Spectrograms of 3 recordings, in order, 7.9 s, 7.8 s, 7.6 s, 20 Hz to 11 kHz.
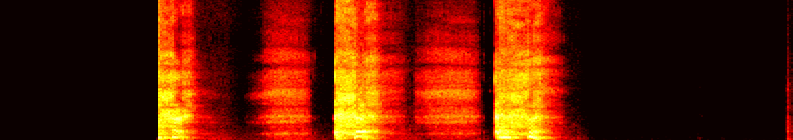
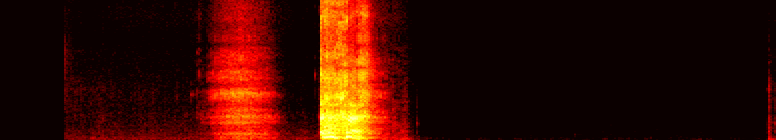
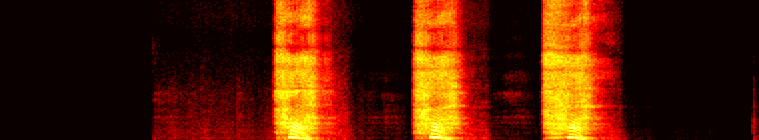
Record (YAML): three_cough_length: 7.9 s
three_cough_amplitude: 29085
three_cough_signal_mean_std_ratio: 0.33
cough_length: 7.8 s
cough_amplitude: 30863
cough_signal_mean_std_ratio: 0.2
exhalation_length: 7.6 s
exhalation_amplitude: 27465
exhalation_signal_mean_std_ratio: 0.33
survey_phase: beta (2021-08-13 to 2022-03-07)
age: 65+
gender: Male
wearing_mask: 'No'
symptom_runny_or_blocked_nose: true
smoker_status: Never smoked
respiratory_condition_asthma: false
respiratory_condition_other: false
recruitment_source: REACT
submission_delay: 1 day
covid_test_result: Negative
covid_test_method: RT-qPCR
influenza_a_test_result: Unknown/Void
influenza_b_test_result: Unknown/Void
